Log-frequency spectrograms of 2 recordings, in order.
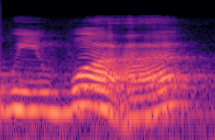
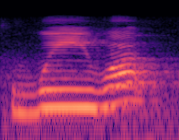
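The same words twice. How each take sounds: First: 'Were' is said with a full vowel. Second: 'Were' is said with a weak schwa. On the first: The speaker calls it wrong. "so it's not we were" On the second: The speaker calls it right. "it's we were"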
